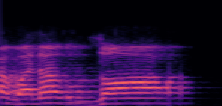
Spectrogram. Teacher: حمزۃ الوصل اور لام دونوں بھی ڈراپ ہو جائیں گے, اور یہ ضاد پچھلے والے لفظ کے آخری حرکت سے مل کے پڑے گا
